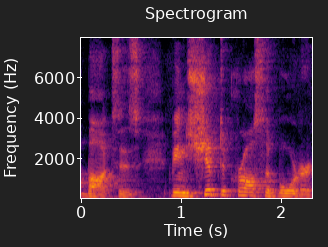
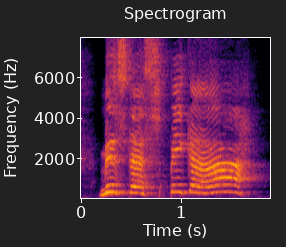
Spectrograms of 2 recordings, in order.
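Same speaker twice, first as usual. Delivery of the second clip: very high, squeaky, shrill, loud put-on voice; 12 semitones higher, 5 dB louder than usual. Imitating how a sickly man's adult voice sounded: high-pitched put-on voice. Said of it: "his voice sounded like this: ... he had a high pitched voice".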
